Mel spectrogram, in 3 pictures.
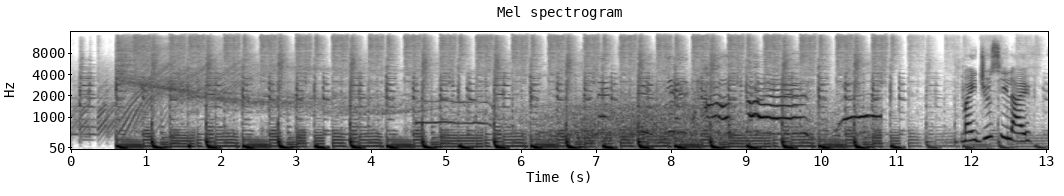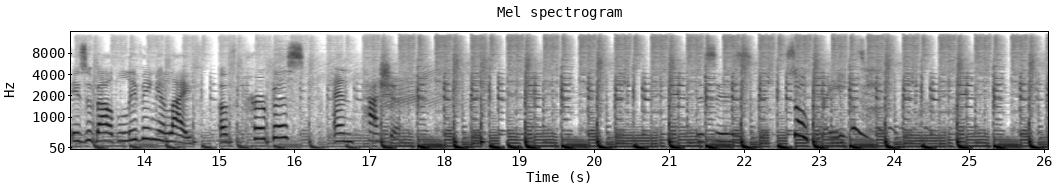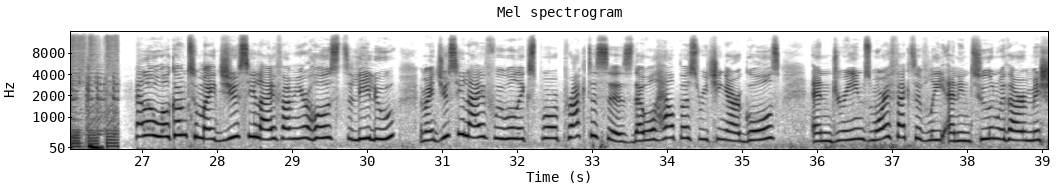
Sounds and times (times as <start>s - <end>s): Music: 0.0s - 26.7s
Speech: 11.9s - 17.5s, 21.4s - 23.7s, 26.9s - 39.0s.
